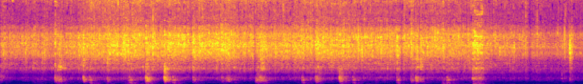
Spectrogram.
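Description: Sliced onions and green chillies sizzle in hot oil in a pan for a white kurma, with steady frying hiss and repeated scraping stirs throughout.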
